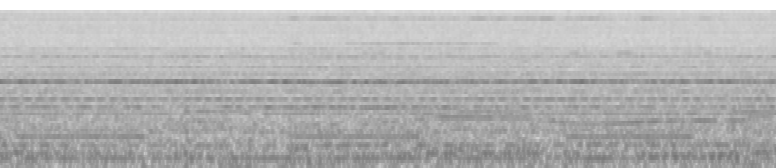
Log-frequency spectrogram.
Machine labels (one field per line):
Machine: slide rail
